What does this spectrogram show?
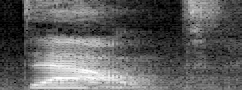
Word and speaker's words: doubt: O B a gente não vai pronunciar, tá? E o O junto com o U vai ter um sonzinho um pouco diferente do que você imaginaria. Então a palavra é doubt.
